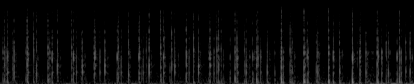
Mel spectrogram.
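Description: A small, hollow, red printed paperboard soap box is held in the hands and tapped with the fingertips on its faces and edges. About two dozen quick, dry, hollow taps follow one another rapidly, each stopping almost instantly with a soft papery rattle.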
